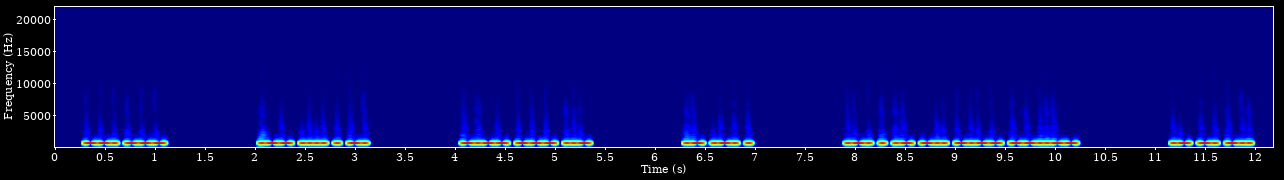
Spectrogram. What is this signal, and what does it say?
Morse code, heard as a keyed tone, about 36 wpm, 700 Hz. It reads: GO WHEN YOU ARE READY, AND
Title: 4x Word-Spacing - Sentences from Top 500 Words - 35wpm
